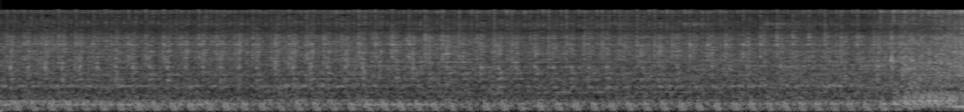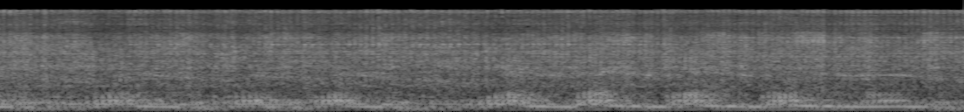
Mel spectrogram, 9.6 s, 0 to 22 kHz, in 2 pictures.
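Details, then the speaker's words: Honda TMX 125 motorcycle after repair: smooth, even idle putter, the earlier tak-tak-tak clatter gone, then a slight rise in revs; engine runs clean and quiet. "Wala na yung kalampag, yung tak tak tak tak tak tak tak tak tak."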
